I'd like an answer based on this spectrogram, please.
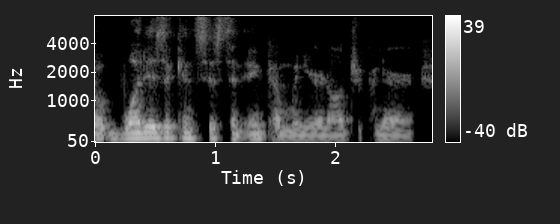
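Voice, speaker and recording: A man with a Canadian accent at a very fast pace, dark, mellow tone and fairly even intonation, on a very clean recording with a silent background. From Saskatchewan, Canada. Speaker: entrepreneur. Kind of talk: casual chat.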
